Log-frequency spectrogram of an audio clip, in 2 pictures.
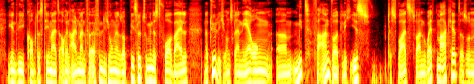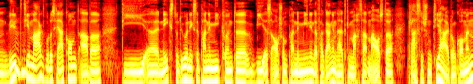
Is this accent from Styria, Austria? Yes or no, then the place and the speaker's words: no; Carinthia, Austria; moved away as an adult; also born or lived in Vienna; now in Germany; ich komme aus Kärnten, bin dann nach Wien gezogen danach, nach meinem Zivildienst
